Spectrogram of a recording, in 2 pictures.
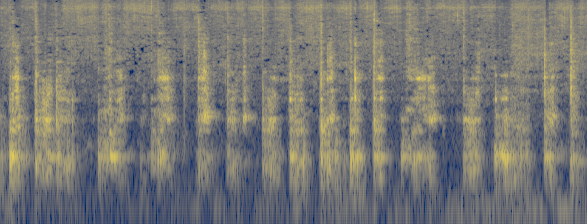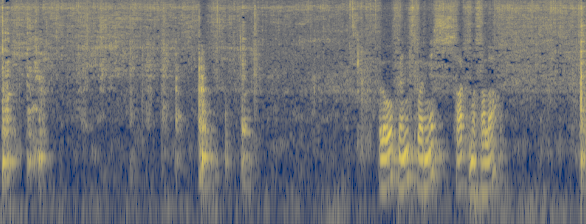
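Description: Food sizzles softly in a hot pan.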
